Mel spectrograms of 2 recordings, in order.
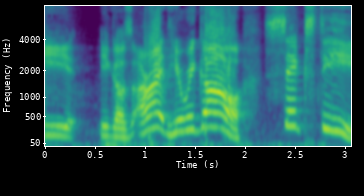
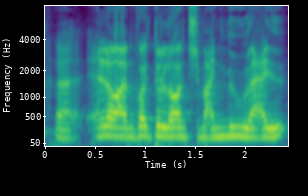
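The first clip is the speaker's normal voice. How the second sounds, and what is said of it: Poor attempt at a German accent. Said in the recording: “I don't know why my accent is like. ... Not at all German.”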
